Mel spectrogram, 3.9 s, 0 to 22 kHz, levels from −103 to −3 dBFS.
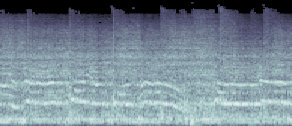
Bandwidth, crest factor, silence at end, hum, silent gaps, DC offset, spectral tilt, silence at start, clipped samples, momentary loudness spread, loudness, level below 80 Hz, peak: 17 kHz; 12 dB; 0 s; none; none; under 0.1%; -5 dB/octave; 0 s; under 0.1%; 1 LU; -15 LUFS; -48 dBFS; -4 dBFS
